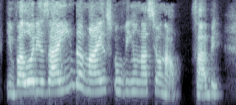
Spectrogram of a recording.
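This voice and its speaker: With a Rio de Janeiro accent, a woman talks very slowly in a high pitch with ordinary pitch variation. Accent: carioca (Rio de Janeiro). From Brazil, Rio de Janeiro. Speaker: winemaker and wine content creator. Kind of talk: interview in a live stream. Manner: conversational with many fillers.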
